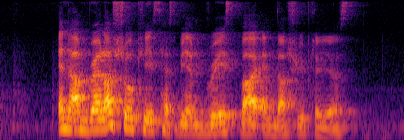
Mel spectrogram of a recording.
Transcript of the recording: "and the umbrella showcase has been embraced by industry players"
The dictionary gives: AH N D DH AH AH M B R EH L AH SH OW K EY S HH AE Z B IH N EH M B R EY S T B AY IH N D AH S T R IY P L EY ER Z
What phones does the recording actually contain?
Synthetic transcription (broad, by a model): AH N D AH AH M B R EH L AH SH OW K EY S HH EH S B IH N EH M B R EY S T B AY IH N D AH S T R IY P L EY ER S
